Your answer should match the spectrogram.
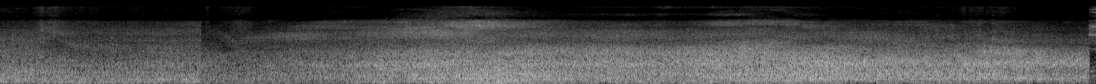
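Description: Road traffic passing close by: a steady rush of car engines and tyre noise that swells about four seconds in and then holds.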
